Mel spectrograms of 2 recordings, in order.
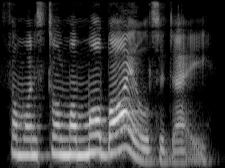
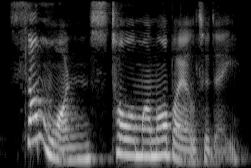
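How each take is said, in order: First: The word mobile carries the main stress. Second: The word someone carries the main stress. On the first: The focus is on the phone itself. "by stressing this word" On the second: The focus is on who took the phone. "by stressing the subject, I mean someone"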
